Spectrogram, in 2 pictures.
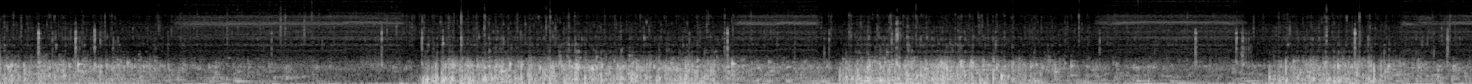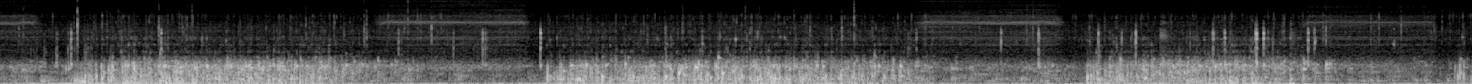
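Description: Scuba diver breathing through a regulator underwater: a thin hiss on each inhale through the demand valve, then a long low rush of exhaled bubbles, repeating about every four to five seconds.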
